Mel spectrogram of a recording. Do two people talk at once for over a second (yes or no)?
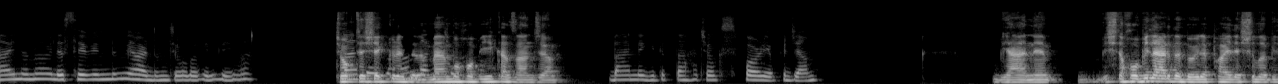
yes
